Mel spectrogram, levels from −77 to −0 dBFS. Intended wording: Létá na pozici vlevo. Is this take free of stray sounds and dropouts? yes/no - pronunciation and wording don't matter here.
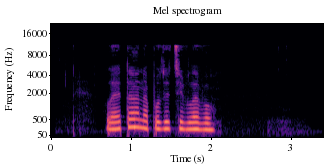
yes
